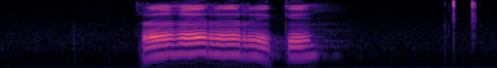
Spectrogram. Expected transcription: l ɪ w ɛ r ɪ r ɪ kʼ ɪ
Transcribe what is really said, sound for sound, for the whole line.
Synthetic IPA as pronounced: r ɪ ɣ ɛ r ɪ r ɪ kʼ ɪ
